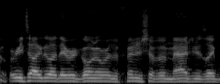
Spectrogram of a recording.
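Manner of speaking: normal talking voice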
